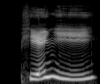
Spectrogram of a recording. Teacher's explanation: 便宜, which is two second tones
